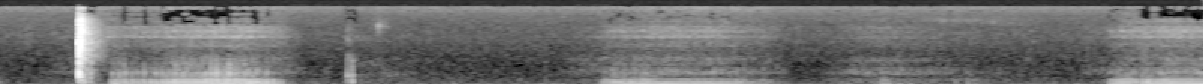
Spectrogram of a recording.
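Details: A mother napping on the couch in a jacket, snoring loud and soft: low, buzzing snores of varying loudness, three within eight seconds, with a sharp knock near the start; ordinary snoring.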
